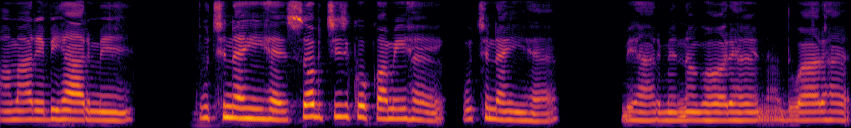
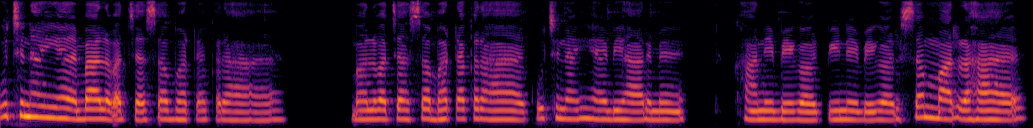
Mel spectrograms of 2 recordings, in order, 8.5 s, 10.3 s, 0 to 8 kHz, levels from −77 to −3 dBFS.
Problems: background sounds at intervals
